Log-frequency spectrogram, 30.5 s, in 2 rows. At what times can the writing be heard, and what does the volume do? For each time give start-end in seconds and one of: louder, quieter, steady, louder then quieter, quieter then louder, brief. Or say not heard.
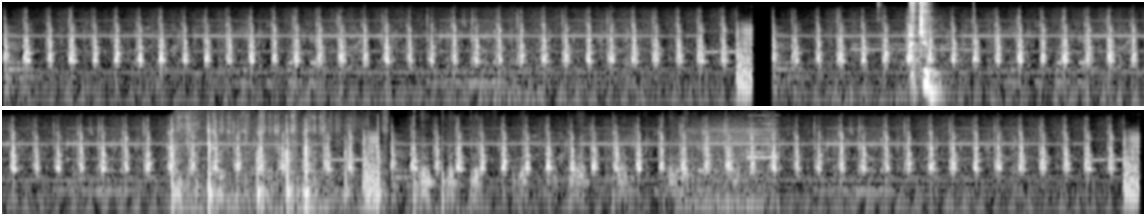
17.4-25.2 quieter.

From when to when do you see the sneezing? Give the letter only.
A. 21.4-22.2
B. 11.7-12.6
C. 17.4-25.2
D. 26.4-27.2
B.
